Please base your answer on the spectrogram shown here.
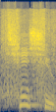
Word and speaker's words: tissue: Make the sh sound like fish.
